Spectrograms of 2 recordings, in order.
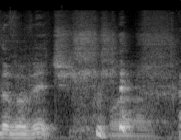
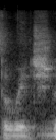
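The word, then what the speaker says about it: The VVitch: Yeah, it's the witch from the Vavitch. I know it's pronounced the witch. – The Vavitch. – I think that everyone knows this. – But it's stylized the Vavitch.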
